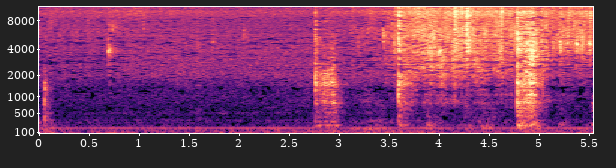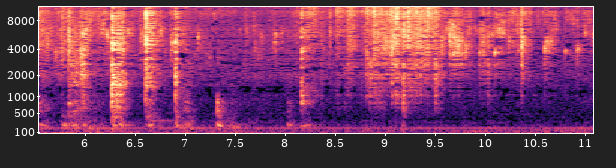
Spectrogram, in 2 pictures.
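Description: Garlic stirred and fried in a pan for a malunggay misua dish, a soft constant sizzle broken by repeated scraping stirs and clinks of a utensil against the pan, close and uneven in rhythm.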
